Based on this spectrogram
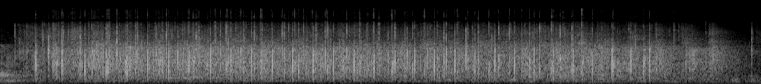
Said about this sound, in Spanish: Agradecer a la gran labor que realizaron en vida nuestros maestros Ángel victorito Muñoz y Jaime Guardia, eh, a quienes eh, rendimos homenaje en este festival y quisiera pedir para ellos un fuerte aplauso.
